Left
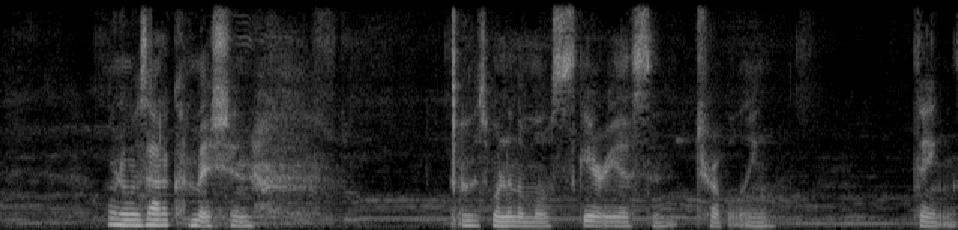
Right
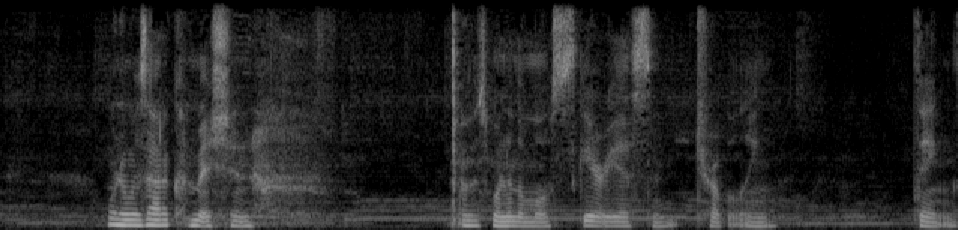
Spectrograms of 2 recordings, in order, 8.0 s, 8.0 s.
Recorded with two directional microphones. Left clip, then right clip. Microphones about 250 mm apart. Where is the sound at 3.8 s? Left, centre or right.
Centre.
